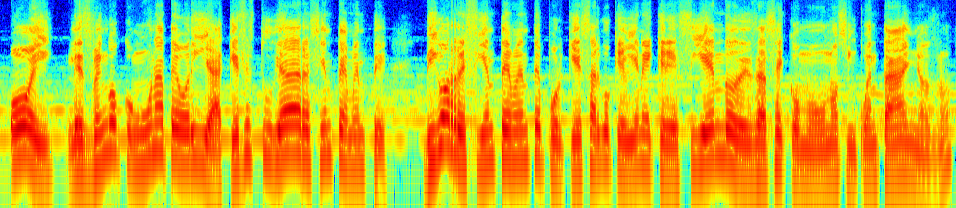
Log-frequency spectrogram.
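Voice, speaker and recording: A man's voice: sits high, a bit bright. A man from Puerto Rico co-hosting a podcast in a casual, conversational way. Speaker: podcast co-host.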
